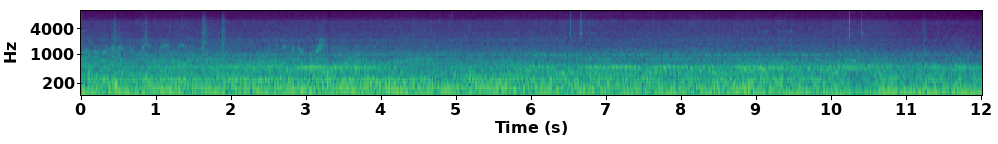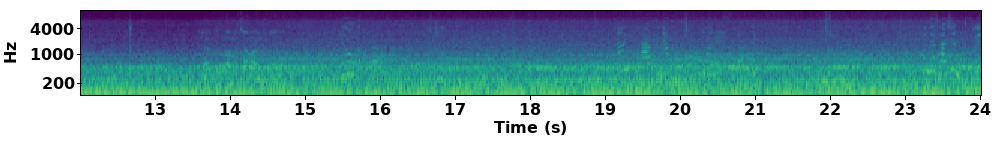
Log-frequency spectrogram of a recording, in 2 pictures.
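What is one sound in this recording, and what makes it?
A boat engine hums steadily throughout.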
